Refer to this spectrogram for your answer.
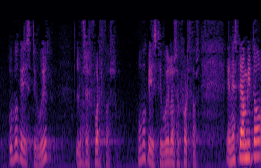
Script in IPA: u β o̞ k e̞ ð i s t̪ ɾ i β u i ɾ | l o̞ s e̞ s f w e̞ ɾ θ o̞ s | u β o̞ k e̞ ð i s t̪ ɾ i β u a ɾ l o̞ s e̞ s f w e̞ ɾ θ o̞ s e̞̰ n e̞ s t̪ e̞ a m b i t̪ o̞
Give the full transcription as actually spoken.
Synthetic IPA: u β o̞ k e̞ ð i s t̪ ɾ i β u i ɾ | l o̞ s e̞ s f w e̞ ɾ θ o̞ s | u β o̞ k e̞ ð i s t̪ ɾ i β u i ɾ l o̞ s e̞ s f w e̞ ɾ θ o̞ s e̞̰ n e̞ s t̪ e̞ a m b i t̪ o̞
